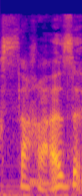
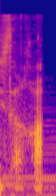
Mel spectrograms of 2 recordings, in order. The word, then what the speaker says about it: Sarraz: avec un z et je sais que beaucoup de francophones serait un petit peu tentés de dire ça rase mais non dit sarah et d'aucuns château qui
